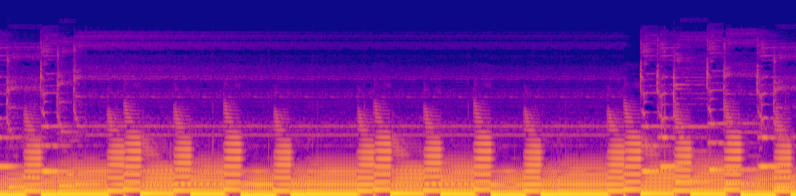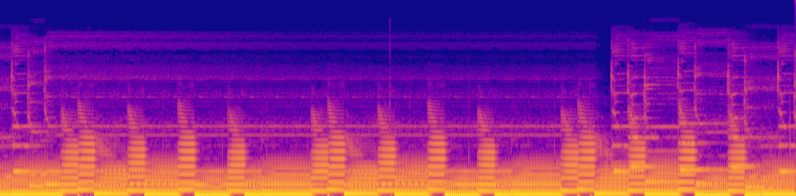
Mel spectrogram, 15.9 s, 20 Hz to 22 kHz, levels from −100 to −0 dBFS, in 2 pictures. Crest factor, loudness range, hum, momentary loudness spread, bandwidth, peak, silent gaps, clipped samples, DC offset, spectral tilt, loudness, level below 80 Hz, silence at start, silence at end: 10 dB; 0 LU; none; 3 LU; 4.7 kHz; -2 dBFS; none; under 0.1%; under 0.1%; -10.5 dB/octave; -15 LUFS; -14 dBFS; 0 s; 0 s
